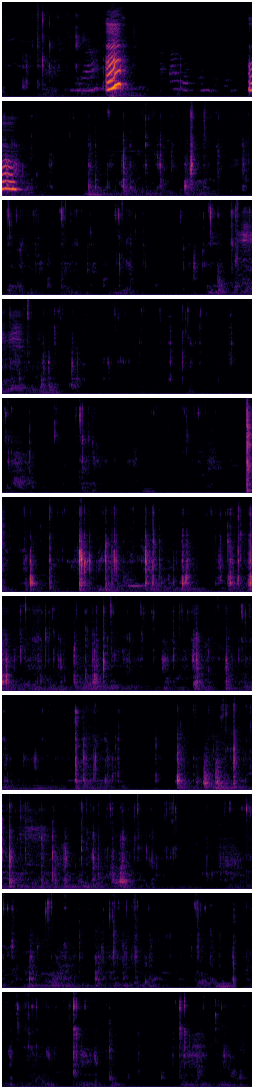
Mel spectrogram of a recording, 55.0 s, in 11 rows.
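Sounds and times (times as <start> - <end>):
wet mouth sounds: 2.0 - 2.6, 13.5 - 55.0
fried chicken crunching: 24.9 - 55.0.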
